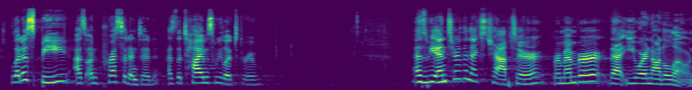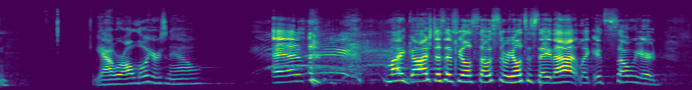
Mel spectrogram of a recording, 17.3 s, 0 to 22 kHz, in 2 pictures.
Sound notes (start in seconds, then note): 11.9 audience cheering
